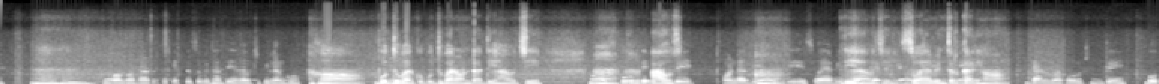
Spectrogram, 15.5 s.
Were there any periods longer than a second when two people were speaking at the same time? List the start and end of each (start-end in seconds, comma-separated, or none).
11.2-12.9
